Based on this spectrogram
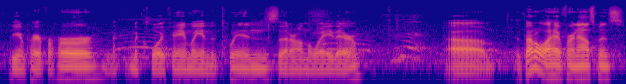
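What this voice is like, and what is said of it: Strained, worsening voice. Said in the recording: “My voice is getting worse, I think, as the day is going on”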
